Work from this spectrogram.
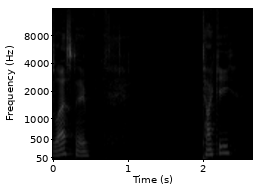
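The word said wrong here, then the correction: Takei: from uh, Takai. Takai from uh, I always do that from uh, Star Trek.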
